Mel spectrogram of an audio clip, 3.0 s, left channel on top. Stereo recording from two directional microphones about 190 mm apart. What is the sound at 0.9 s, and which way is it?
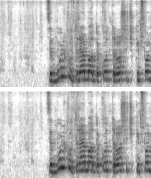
Speech, 25° right (ahead or behind).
